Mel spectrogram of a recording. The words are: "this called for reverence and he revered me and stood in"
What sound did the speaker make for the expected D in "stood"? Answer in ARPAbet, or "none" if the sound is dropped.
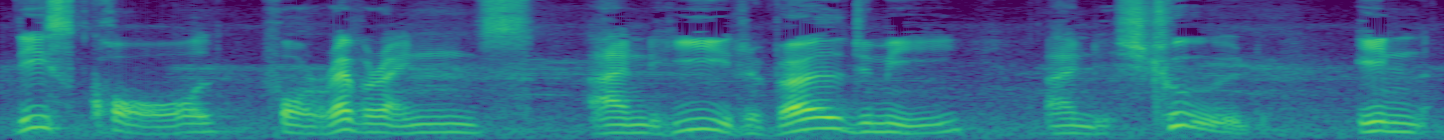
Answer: D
